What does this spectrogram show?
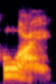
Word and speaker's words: Hawaii: that why okay yes because in portuguese we don't pronounce the h but in english we do so it's hawaii okay my parents sorry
